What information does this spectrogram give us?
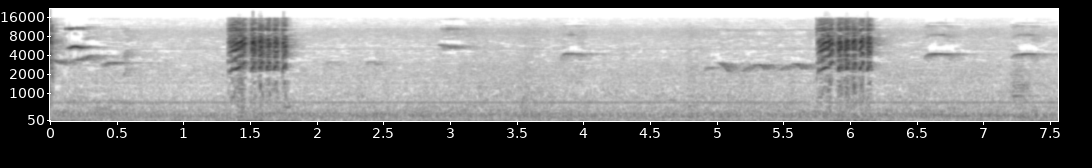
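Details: Kinoy singing chatty 'tembakan' phrases meant for tutoring other birds: two loud harsh rattling bursts about four seconds apart, between them soft high whistled notes and short rising slurs over quiet background.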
